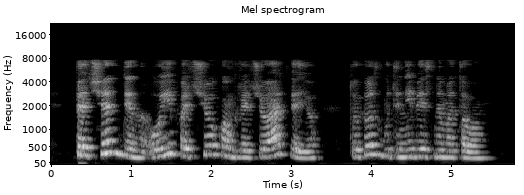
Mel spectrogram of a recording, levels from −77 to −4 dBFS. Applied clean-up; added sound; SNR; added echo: none; none; none; reverberation time 0.2 s.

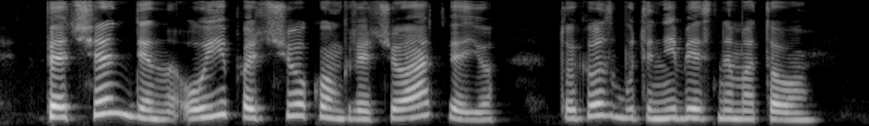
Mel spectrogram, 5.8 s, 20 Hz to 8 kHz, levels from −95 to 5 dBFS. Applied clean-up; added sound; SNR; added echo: none; none; none; none.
